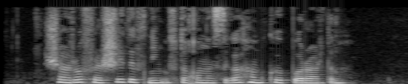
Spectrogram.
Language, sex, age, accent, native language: Uzbek, female, 19-29, Buxoro, Uzbek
